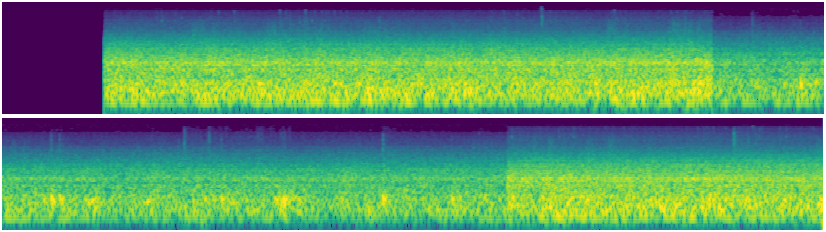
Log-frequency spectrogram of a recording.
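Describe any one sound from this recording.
Road noise rumbles steadily inside a moving car on a highway.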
